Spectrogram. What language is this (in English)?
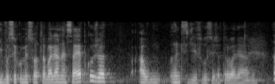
Portuguese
